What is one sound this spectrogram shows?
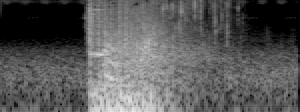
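A rifle fires a short burst close by.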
